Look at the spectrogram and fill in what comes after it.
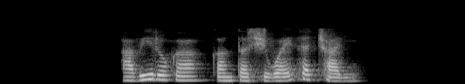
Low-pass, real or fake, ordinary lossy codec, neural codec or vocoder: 5.4 kHz; fake; AAC, 24 kbps; codec, 24 kHz, 0.5 kbps, DualCodec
